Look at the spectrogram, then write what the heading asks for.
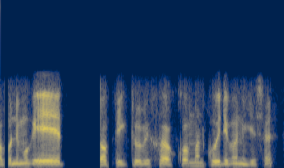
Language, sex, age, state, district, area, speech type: Assamese, male, 18-30, Assam, Dibrugarh, urban, conversation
